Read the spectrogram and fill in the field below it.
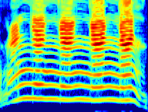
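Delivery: very high nasal-free nyang nyang mockery; whiny nagging nyang. Mocking a nagging woman, very high whiny nyang. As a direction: squeal it like endless nagging. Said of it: "listen to someone like that".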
